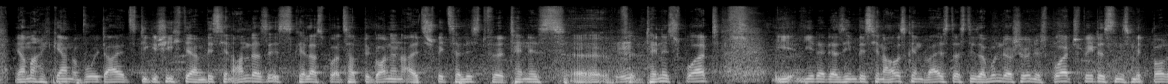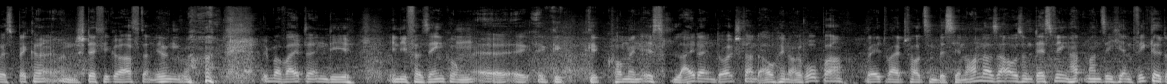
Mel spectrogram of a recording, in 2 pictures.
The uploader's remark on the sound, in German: Aufgezeichnet auf der Internet World Expo 2018 in München.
